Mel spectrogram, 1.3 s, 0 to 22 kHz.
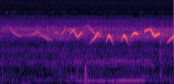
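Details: Two Common Yellowthroats sing at a bog edge in the western Adirondacks during a 2021 birdathon: quick, high, slurred whistled notes in a rolling, wavy run, with a faint low hum and brief soft thumps underneath.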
